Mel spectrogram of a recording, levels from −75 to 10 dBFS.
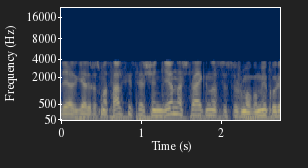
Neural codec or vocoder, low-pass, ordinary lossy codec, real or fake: none; 3.6 kHz; Opus, 32 kbps; real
